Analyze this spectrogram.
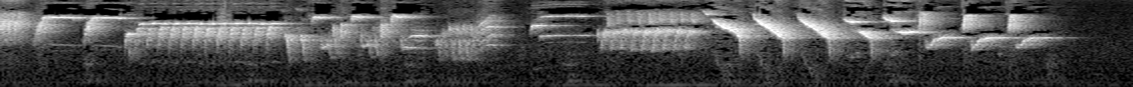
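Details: Gloster canary singing, reportedly imitating building site machinery including a pneumatic drill and digger sounds; sustained buzzy trills, rolled phrases and series of sharp descending chirps delivered rapidly without pause.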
